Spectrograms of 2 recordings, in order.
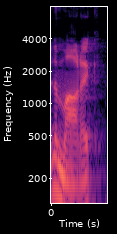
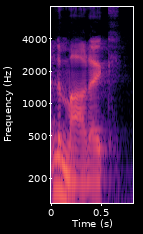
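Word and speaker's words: Mnemonic: set neonic it's spelled kind of funky so set neonic and then we add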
